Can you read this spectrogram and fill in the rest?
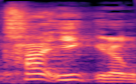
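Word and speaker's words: caique: 잊어먹는 나이라서 그런데 이제 저는 카익이라고 발음합니다 여러분 말씀드렸지 카익이라고 하는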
